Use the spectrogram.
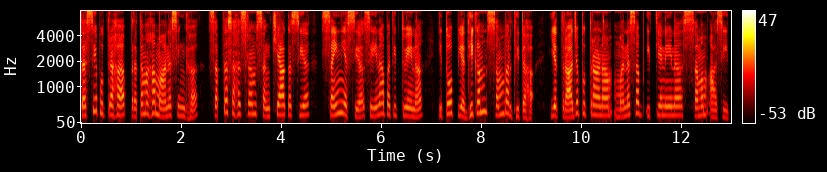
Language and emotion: Sanskrit, neutral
